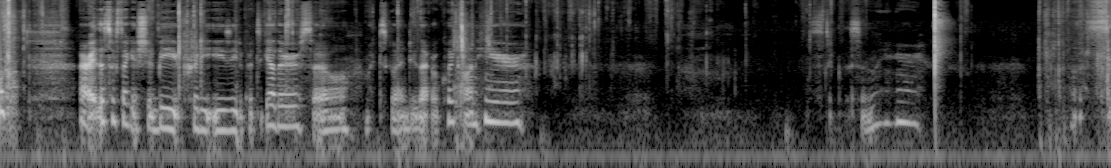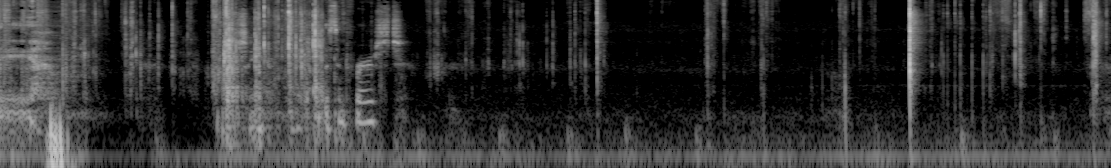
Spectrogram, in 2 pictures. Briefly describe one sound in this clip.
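Small plastic toy pieces click and clatter.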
